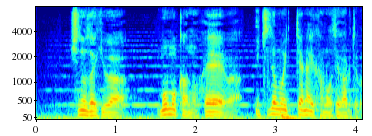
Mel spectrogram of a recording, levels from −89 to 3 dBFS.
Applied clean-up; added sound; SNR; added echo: none; none; none; none.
